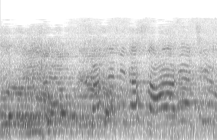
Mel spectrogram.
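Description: Several voices talking and calling out over one another.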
